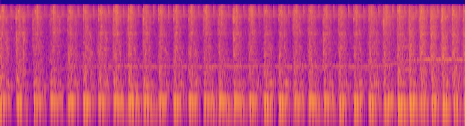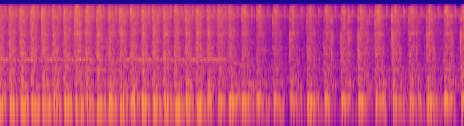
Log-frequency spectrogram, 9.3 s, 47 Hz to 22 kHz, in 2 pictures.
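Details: Portable embroidery machine from Sekayu, South Sumatra, after mainboard replacement, LCD and touchscreen rework, with tension reset to 1. Even rapid ticking about three a second over a steady low hum, no grinding or catching. Running normally, result good, no problems.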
